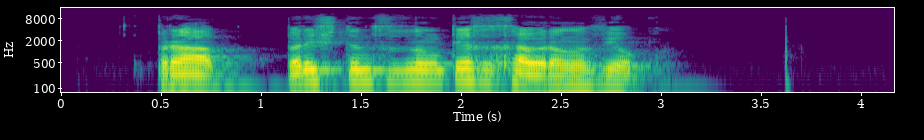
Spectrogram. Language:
Uyghur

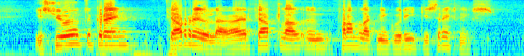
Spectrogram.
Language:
Icelandic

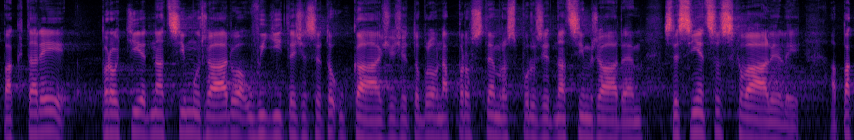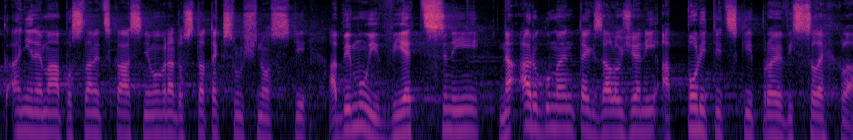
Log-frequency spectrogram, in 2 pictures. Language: Czech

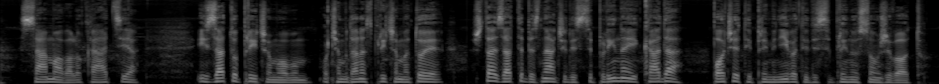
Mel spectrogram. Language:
Croatian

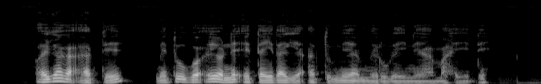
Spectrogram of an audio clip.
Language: Kikuyu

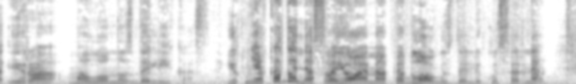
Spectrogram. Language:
Lithuanian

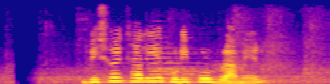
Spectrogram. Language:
Bangla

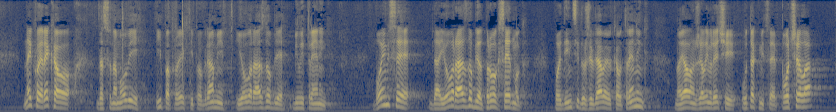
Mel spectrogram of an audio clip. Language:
Croatian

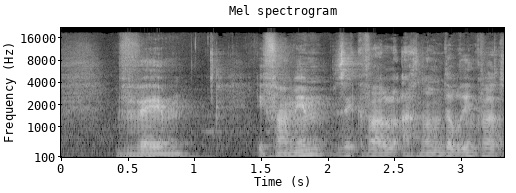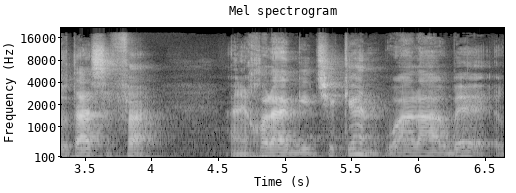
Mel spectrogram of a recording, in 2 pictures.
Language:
Hebrew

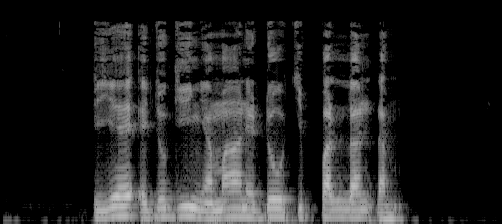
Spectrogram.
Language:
Borgu Fulfulde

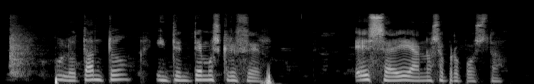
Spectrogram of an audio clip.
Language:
Galician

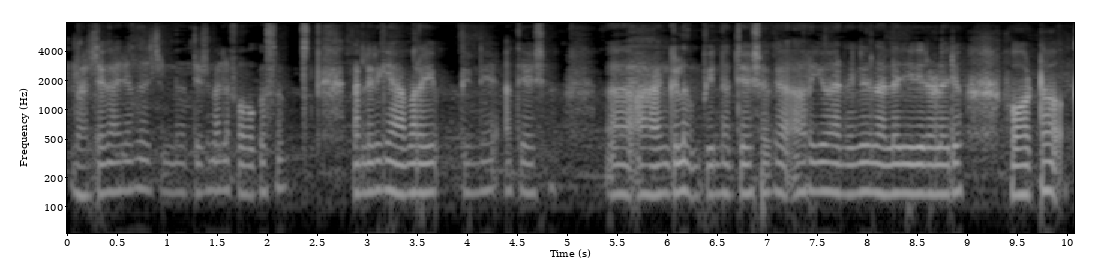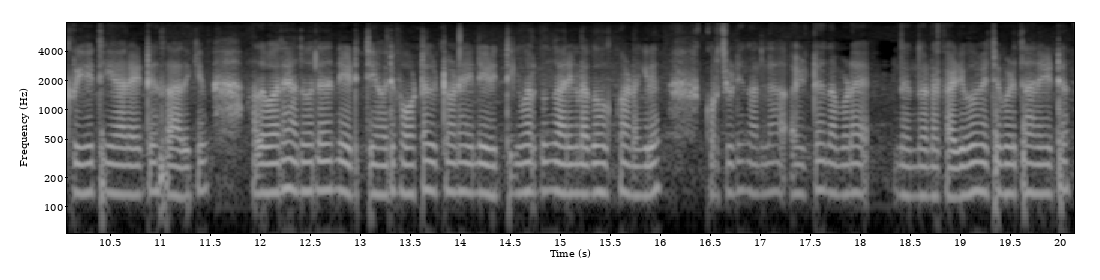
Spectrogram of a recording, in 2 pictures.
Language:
Malayalam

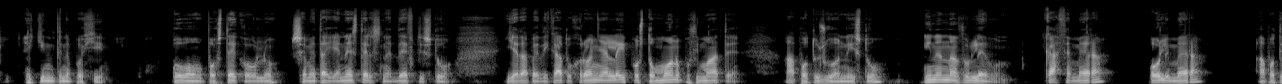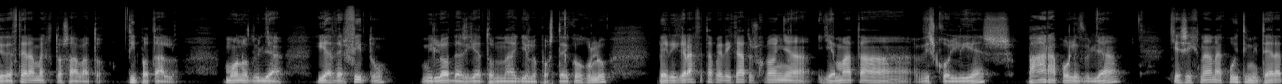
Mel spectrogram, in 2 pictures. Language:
Greek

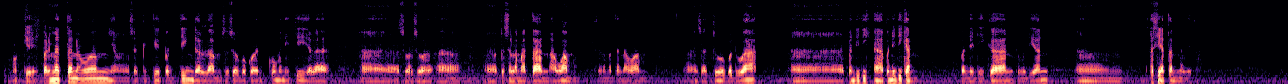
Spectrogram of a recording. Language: Sabah Malay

